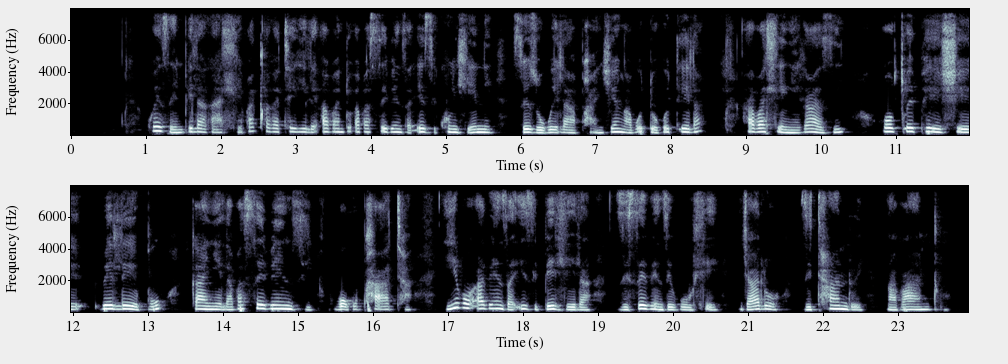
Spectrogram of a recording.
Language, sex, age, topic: North Ndebele, female, 36-49, health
